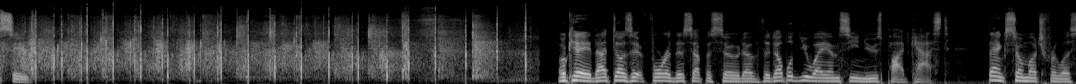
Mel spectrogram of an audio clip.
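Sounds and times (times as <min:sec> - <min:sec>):
speech: 0:00.0 - 0:00.6, 0:05.6 - 0:10.7
audience applause for candidates: 0:00.0 - 0:05.4.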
